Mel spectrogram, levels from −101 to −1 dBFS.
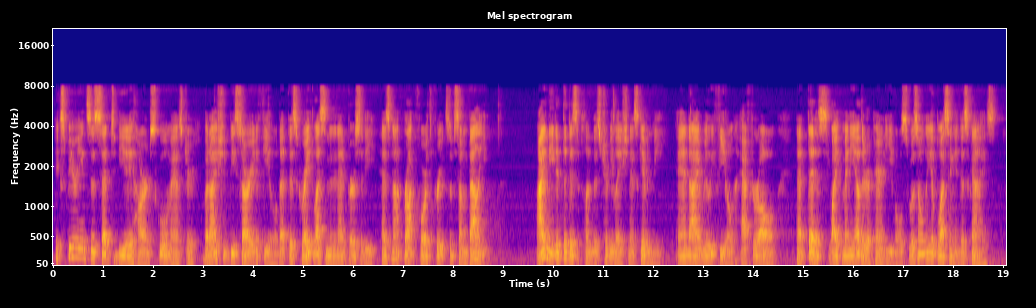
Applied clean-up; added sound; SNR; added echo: none; none; none; reverberation time 0.4 s.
